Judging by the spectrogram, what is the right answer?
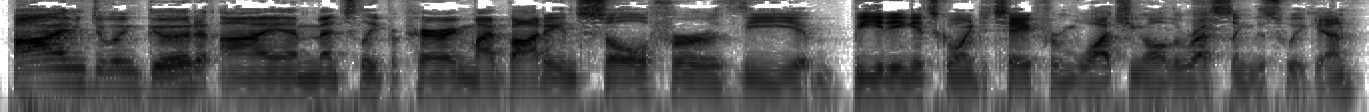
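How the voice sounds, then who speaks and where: A man co-hosting a casual podcast, recapping wrestling matches in a wry, relaxed way and swearing freely. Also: fairly low pitch, fairly quick. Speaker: podcast co-host.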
